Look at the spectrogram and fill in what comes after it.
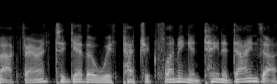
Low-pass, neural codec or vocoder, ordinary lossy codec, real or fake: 7.2 kHz; none; Opus, 32 kbps; real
